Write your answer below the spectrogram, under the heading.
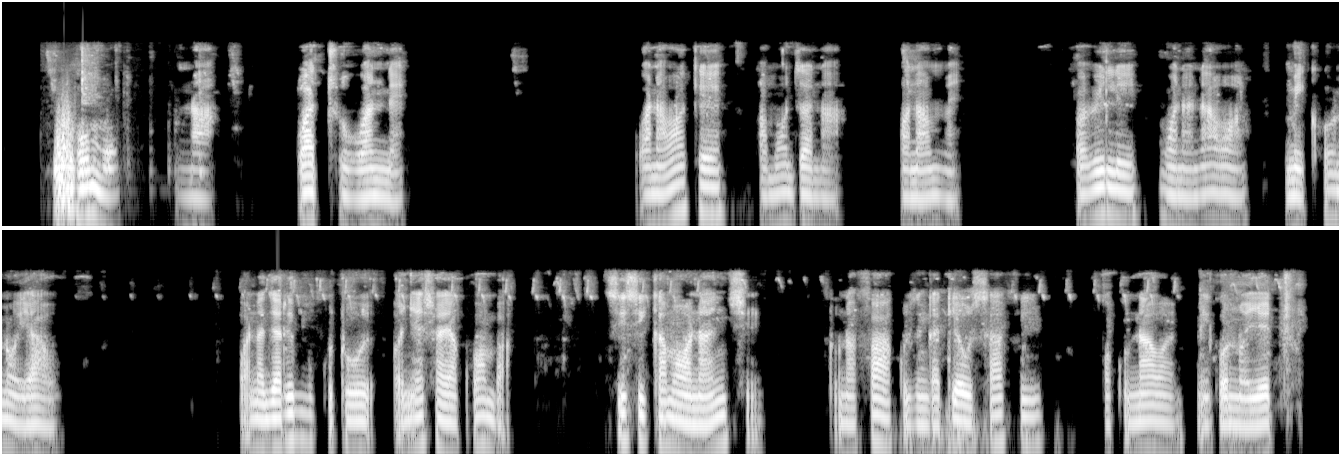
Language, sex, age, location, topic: Swahili, male, 18-24, Kisumu, health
